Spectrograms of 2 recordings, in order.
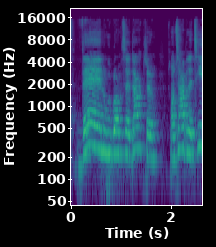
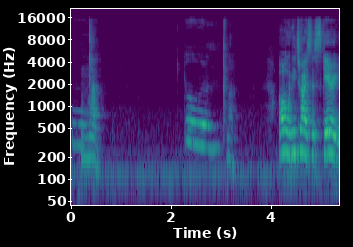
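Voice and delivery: ordinary talk

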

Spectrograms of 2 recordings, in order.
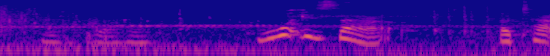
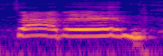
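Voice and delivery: excited yell; 8 semitones higher, 18 dB louder, much slower than usual. Real, not acted. Yelling at game character.

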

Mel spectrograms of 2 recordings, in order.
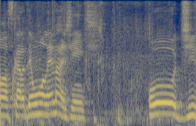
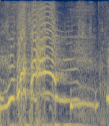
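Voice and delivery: loud high laugh; 3 dB louder than usual. Real, not acted. After escaping.

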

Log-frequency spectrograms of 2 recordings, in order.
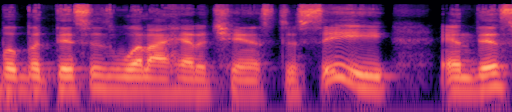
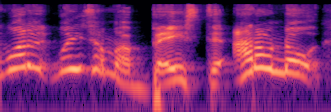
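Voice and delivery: high confused squeak; 14 semitones higher, faster than usual. Retold or imitated. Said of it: "I'm like".

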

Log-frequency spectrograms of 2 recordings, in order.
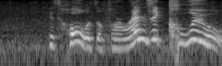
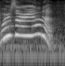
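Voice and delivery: high, loud calling-out question; imagined searcher asking; 12 semitones higher, 7 dB louder than usual. Acted. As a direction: call out as someone looking for her. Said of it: "You'll be like".

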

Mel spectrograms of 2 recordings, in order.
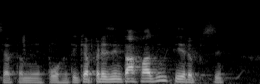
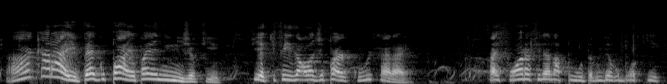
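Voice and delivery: hyped bragging; 8 semitones higher than usual. Real, not acted. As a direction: brag like you're unstoppable. Boasting mid-parkour stage. (se gabando empolgado, voz alta)

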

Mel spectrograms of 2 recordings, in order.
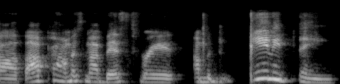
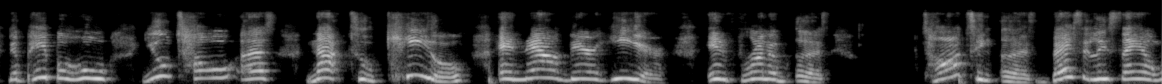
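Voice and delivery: pleading prayer; 5 semitones higher than usual. Acted. Jehoshaphat pleading and retelling taunts.

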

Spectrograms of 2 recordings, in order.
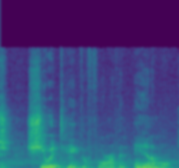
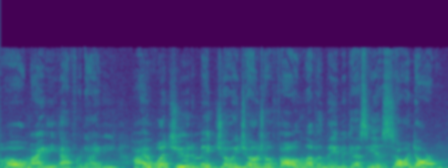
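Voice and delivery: much higher, gushing plea to a goddess; pleading prayer to Aphrodite; 14 semitones higher than usual. Pretend. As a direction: beg the goddess sweetly in a high put-on voice. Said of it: "and you would go".

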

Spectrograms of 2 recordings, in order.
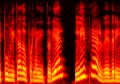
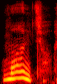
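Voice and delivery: plain reading voice

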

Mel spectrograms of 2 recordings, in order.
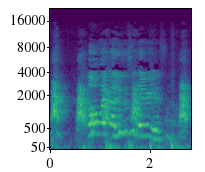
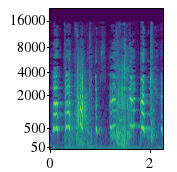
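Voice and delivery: much higher, squealed through laughter; laughing disbelief; 12 semitones higher than usual. Real, not acted. Seeing the lipstick, she squeals through laughter.

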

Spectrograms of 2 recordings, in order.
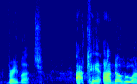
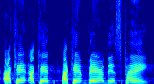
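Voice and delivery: full force preaching; 9 semitones higher, 11 dB louder than usual. Acted. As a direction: lift the whole room as you preach. Preaching climax with music.

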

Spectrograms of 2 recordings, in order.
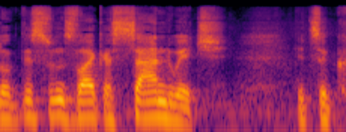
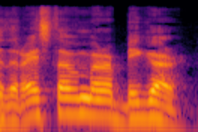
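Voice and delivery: usual speaking voice

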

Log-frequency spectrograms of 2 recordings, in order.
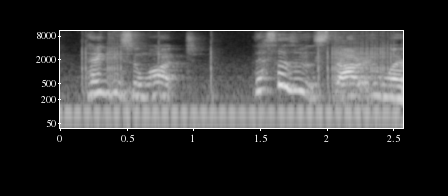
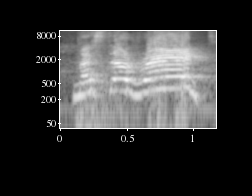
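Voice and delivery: drawn-out yell of Mister Red, loud and high; slower, bigger shout of the name; 4 semitones higher, 14 dB louder, slower than usual. Real, not acted. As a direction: stretch the name out in a big shout. Calling out during opening clip.

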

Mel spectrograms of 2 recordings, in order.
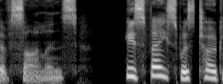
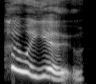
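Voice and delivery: higher, brusque challenge; rude demand; 4 semitones higher, 4 dB louder than usual. A narrator's reading. Dorothy confronts the gallery owner, rudely. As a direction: demand it rudely, pitch jumping up. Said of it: "she rudely addressed Mortimer".

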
